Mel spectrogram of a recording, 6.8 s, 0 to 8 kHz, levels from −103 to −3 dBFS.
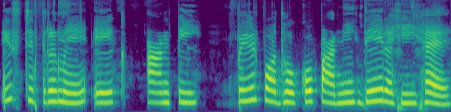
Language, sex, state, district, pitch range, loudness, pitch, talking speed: Hindi, female, Madhya Pradesh, Dhar, 265-290 Hz, -17 LUFS, 275 Hz, 105 wpm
